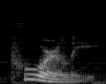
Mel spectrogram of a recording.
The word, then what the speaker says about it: poorly: e e purely purely let's compare that to number two poorly so that's po War so that that middle sound is poor poor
